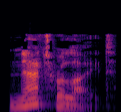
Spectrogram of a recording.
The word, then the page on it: natrolite: British English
